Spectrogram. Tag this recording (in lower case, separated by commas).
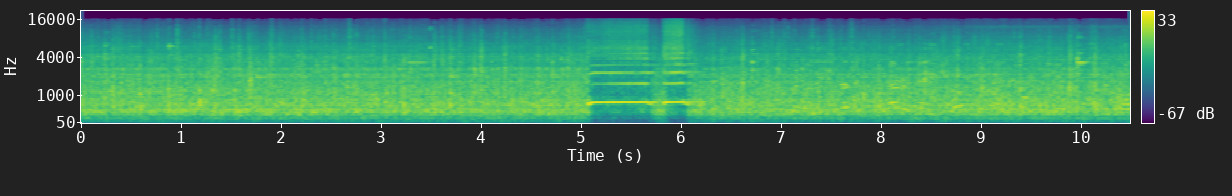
train, rail transport, speech, train whistling, train whistle, vehicle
